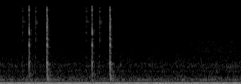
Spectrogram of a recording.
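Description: Five sharp clicks of a computer mouse: a quick pair, then three in a row about a second in, over a faint low hum.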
